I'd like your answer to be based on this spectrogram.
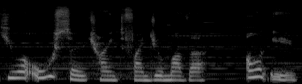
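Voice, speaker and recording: A woman's voice: mid-range voice, lively intonation, normal speed, vocal fry, darkish tone. A woman playing an earnest ten-year-old witch girl in scripted video game dialogue. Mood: sympathetic, earnest. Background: music.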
